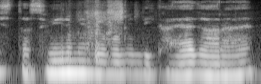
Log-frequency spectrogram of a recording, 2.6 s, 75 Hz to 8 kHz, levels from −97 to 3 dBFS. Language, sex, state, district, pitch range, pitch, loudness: Hindi, male, Jharkhand, Deoghar, 125-140 Hz, 130 Hz, -14 LUFS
